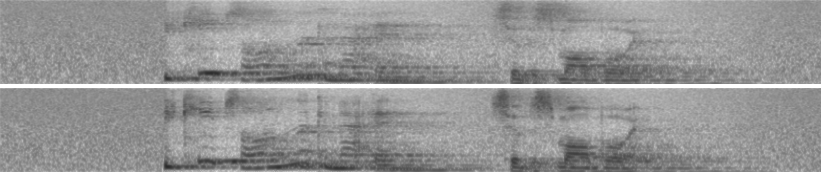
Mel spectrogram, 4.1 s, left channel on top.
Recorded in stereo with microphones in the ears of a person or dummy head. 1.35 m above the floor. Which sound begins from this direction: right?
A man speaking, at 0.8 s.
